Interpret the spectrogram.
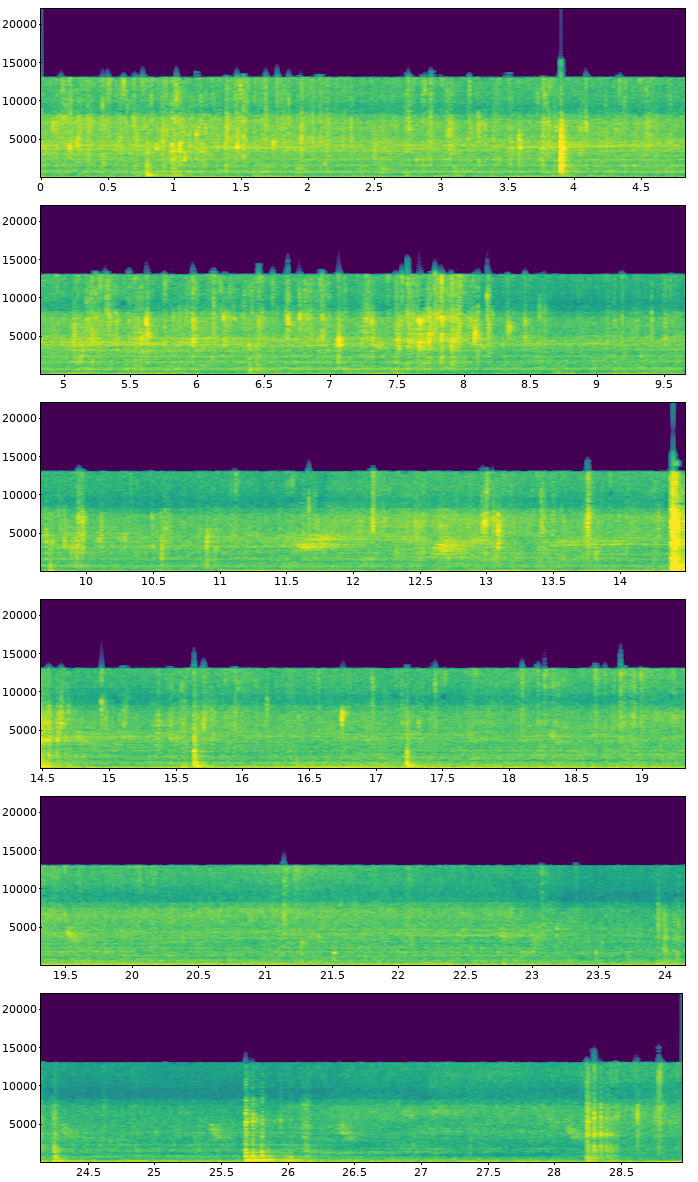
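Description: Chicken pieces frying in hot oil in a stainless steel pot: a steady sizzle with fine crackling. A few sharp clicks cut through, the loudest about halfway, as pieces are lifted out with tongs; the sizzle is a little quieter near the end.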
